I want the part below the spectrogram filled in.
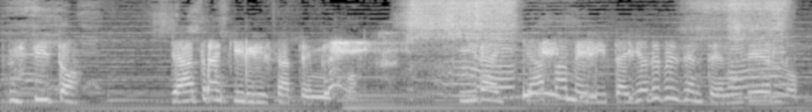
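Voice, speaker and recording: A woman's voice: on the high side, unhurried, lightly acted. A woman playing a doting, soothing grandmother in a radio prank call. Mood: coaxing. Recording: loud music underneath.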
